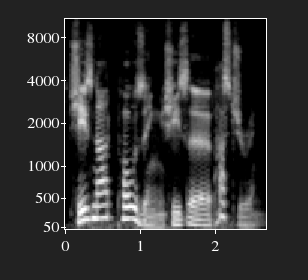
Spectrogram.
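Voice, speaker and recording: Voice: low voice, wildly swooping pitch, unhurried, full character voice. An actor playing a flustered, evasive and passionate male painter in a comic radio play, theatrical and hesitant.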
